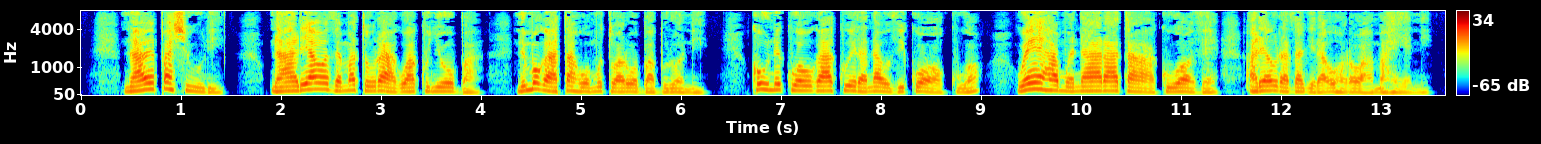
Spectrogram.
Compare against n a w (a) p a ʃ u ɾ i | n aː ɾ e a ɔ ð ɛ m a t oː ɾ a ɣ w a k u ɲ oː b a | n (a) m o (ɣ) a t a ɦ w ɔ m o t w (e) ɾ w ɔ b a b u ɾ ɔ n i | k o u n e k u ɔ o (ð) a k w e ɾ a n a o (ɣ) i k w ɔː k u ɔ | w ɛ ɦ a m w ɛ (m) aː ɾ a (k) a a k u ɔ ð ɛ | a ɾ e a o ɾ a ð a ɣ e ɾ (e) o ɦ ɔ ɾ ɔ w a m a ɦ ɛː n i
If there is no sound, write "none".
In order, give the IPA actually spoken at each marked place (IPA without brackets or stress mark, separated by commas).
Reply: ɛ, e, ɣ, a, ɣ, ð, n, t, a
